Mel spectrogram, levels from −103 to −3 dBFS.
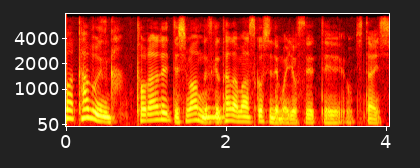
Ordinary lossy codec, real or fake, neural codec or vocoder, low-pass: none; fake; codec, 16 kHz, 4 kbps, FunCodec, trained on LibriTTS, 50 frames a second; 7.2 kHz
